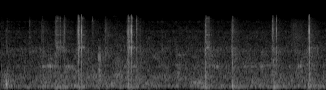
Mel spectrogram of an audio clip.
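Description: Sharp clicks of a computer mouse and keyboard, about a dozen spaced irregularly, some in quick pairs like double-clicks.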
